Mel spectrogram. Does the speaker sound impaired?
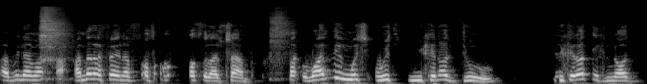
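Yes: stutter; stutter since childhood, grew up with it, never outgrew it; bit of a stutter, audibly battles it while talking, milder than few years ago; severe in school, school speech took whole period, avoided speaking careers, disliked call-center job due to stammering; here repeated sounds, repeated words.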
